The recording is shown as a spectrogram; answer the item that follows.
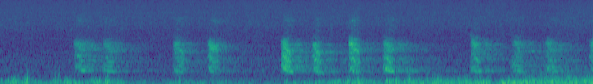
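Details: Petit Basset Griffon Vendéen Ares in full cry on a hare trail, warm weather in Norway: bright, harmonic barks in groups of two or three, repeated over several seconds, against heavy low wind rumble.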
